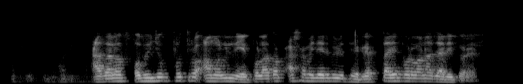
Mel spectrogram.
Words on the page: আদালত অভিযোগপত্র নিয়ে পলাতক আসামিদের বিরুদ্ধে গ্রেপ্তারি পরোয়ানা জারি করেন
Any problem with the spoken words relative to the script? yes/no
yes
